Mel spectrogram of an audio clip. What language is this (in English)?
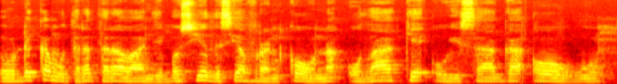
Kikuyu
